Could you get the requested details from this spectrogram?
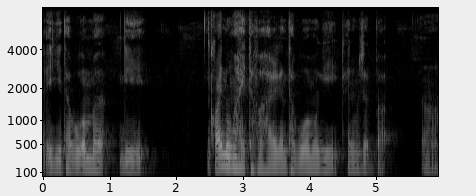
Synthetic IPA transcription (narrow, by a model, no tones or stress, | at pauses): ɐ̰jɡitʰabuɐmɐɡi | kʰwajnuŋhaajtʰɐpʰɐɦaɾɐɡɐntʰabukɐmɐɡikajnuŋzɐt̚pɐ̰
